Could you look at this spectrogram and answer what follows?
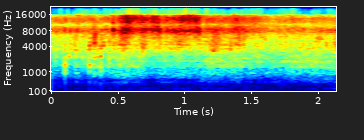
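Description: Trout frying in a pan outdoors during a riverside catch-and-cook, with a bright continuous sizzle and a brief clatter near the start as the fish is flipped, close and moderately loud, with no talking.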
